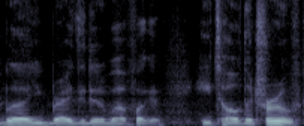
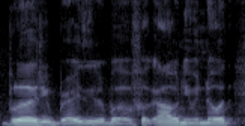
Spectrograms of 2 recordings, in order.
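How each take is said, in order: First: Low, deadpan verdict; mock lie detector verdict. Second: Low, quick deadpan verdict; mock lie detector verdict. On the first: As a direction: announce it coolly like an examiner. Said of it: "I'm gonna be just like this". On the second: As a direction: rattle it off like an examiner.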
